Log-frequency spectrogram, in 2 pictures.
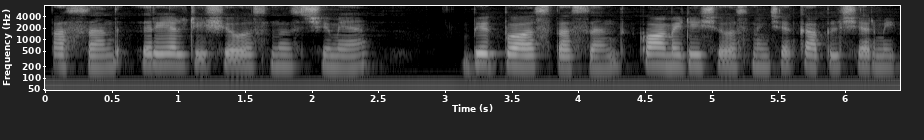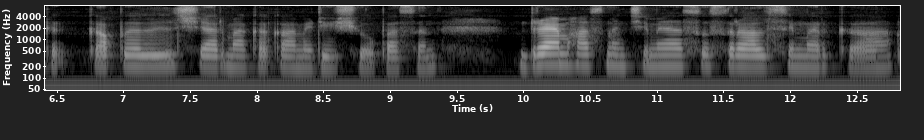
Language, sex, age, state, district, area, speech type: Kashmiri, female, 45-60, Jammu and Kashmir, Anantnag, rural, spontaneous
